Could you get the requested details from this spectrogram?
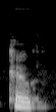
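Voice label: "coo", British English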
